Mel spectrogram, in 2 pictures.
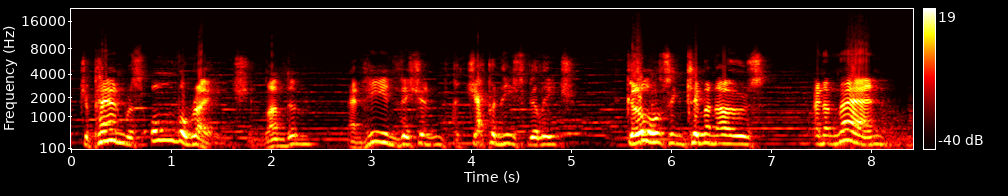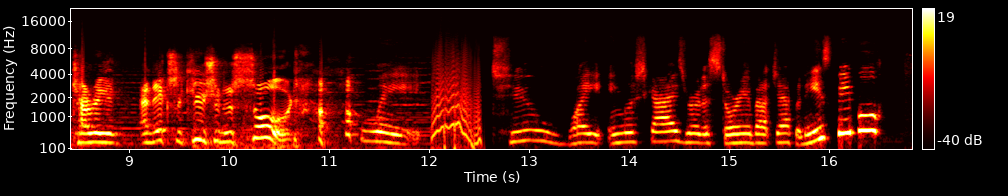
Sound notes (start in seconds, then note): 10.6 chuckles; 11.8 record scratch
